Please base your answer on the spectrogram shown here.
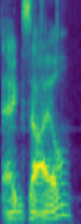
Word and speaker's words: XZR: Originally called XZR, which is like a clever Japanese pun because it's pronounced as Exile.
